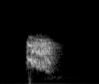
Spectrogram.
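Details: A Western jackdaw calling out from a ledge gives a single harsh, squawking call, about a third of a second long, with no other sounds around it.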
